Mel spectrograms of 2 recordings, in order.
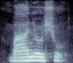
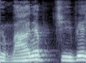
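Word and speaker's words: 万葉集: 일본의 만엽집이라고 있는데요. 마녀슈, 우리 발음으로는 만엽집. 그 만엽집에 실려있는 그 5,000수가 넘는다고 그래요.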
